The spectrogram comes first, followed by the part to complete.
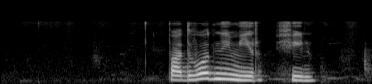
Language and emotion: Russian, neutral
